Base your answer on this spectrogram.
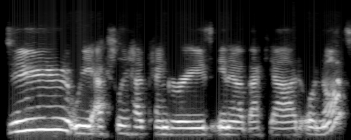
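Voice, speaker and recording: A woman with an Australian accent, medium pitch and ordinary pitch variation. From Australia, rural area near Melbourne. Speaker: dietitian presenter. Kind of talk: webinar presentation. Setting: online webinar. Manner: direct, to the point.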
